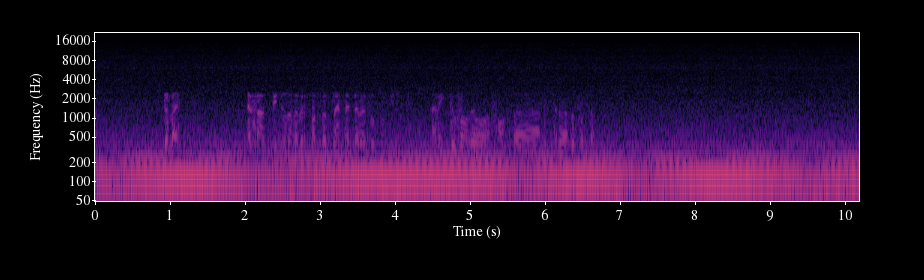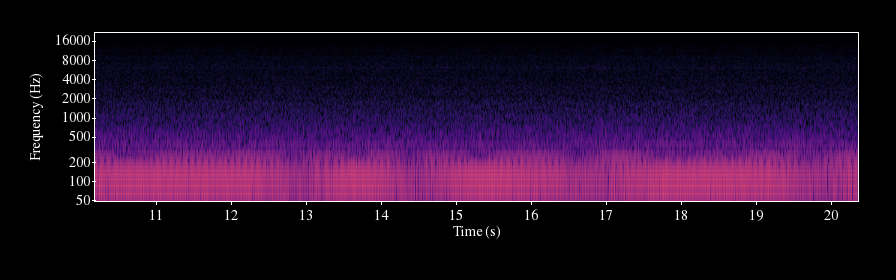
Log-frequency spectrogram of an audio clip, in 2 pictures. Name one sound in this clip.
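A single-engine piston aircraft drones in cruise, heard from the cockpit.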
